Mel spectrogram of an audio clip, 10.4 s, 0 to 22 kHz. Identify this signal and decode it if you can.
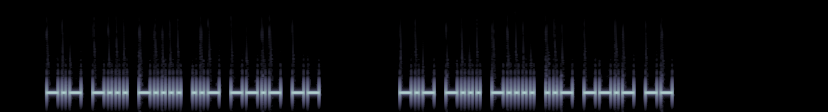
Morse code, heard as a keyed tone, about 25 wpm, 700 Hz. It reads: KB6UQM KB6UQM
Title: USA Call Signs - 6 Characters - Repeated 2x - 25wpm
